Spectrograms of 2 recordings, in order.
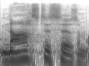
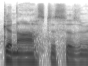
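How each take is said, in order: First: The initial G is silent. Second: The initial G is pronounced.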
